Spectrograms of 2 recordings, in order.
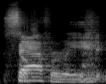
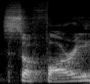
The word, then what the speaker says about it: Safari: yeah basically yeah um the third one is sappy no Safari yeah Safari that's really word just AB didn't make that uh it means like a forest yeah Forest type of forest yeah in Africa Safari Africa exactly yeah exactly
